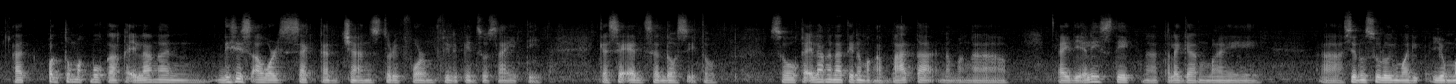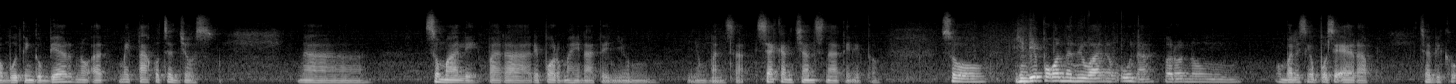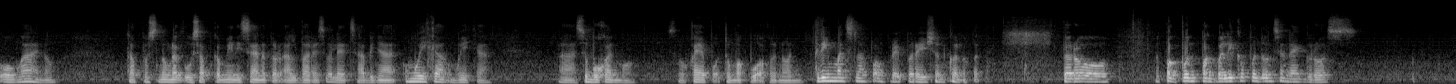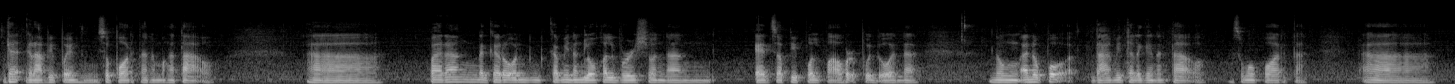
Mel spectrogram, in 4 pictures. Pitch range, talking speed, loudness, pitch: 95-120 Hz, 150 wpm, -24 LUFS, 105 Hz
